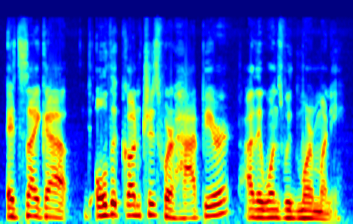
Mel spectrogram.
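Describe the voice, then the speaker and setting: An animated man from Chile in his thirties chats in a casual comedy podcast, with a Chilean Spanish accent. His voice sits a little high. The sound is close and dry, recorded on a desk boom mic in a small curtained studio. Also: brisk, no room sound. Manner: animated, gestures a lot, playful. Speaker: podcast co-host. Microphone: desk mic on boom arm.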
